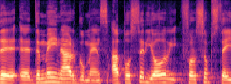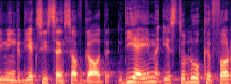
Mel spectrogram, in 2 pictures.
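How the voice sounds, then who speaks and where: This man speaks with an Italian accent at a moderate pace. His pitch is fairly high, with ordinary variation. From Italy. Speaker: academic speaker, priest. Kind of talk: conference lecture. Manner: halting, many fillers.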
